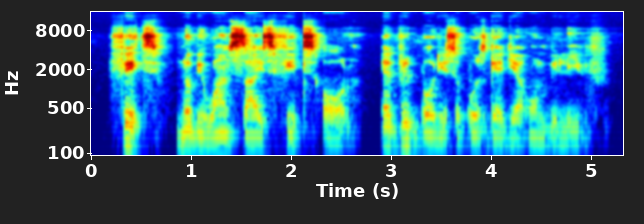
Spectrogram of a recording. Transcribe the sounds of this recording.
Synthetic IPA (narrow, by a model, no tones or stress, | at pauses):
fetnobiwãnsaɪsfitsɔl | ɛvɹibɔdisɔpʰosɡɛt̚dəʔõnbilif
